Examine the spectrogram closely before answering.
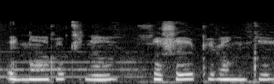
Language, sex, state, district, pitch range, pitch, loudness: Hindi, female, Madhya Pradesh, Bhopal, 225-240 Hz, 230 Hz, -13 LUFS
